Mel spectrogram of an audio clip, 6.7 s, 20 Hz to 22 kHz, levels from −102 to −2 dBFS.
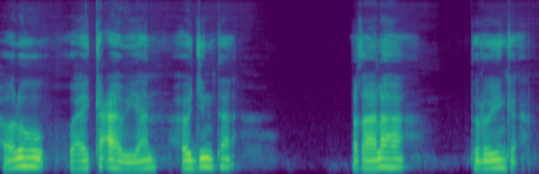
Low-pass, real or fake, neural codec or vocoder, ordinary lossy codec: none; real; none; none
